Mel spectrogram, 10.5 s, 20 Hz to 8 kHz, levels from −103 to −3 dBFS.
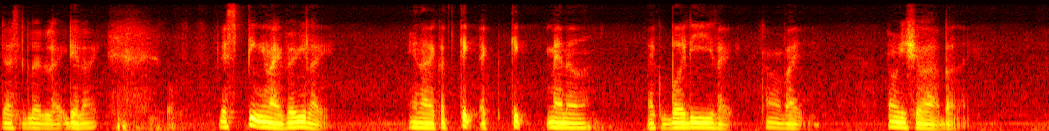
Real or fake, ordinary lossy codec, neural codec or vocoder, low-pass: fake; none; codec, 16 kHz in and 24 kHz out, 1 kbps, XY-Tokenizer; 7.2 kHz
